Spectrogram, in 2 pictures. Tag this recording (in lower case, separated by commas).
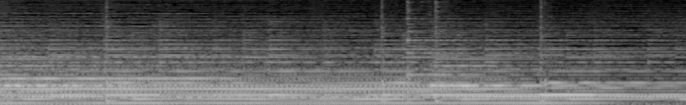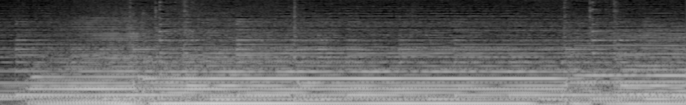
music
